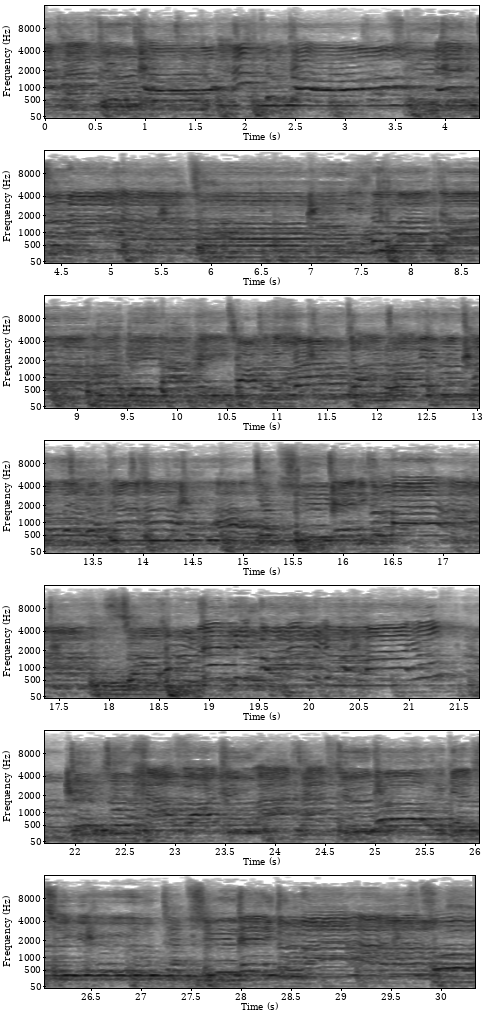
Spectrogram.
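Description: Co-ed a cappella group singing live through microphones, a female lead over mixed-voice backing harmonies, with vocal percussion keeping a steady beat.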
